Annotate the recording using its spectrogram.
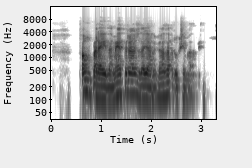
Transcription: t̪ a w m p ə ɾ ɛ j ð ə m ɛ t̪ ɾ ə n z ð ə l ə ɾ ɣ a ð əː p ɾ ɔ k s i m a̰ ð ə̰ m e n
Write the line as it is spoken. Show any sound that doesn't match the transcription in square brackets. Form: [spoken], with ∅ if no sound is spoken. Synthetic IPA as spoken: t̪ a [u] m p ə ɾ ɛ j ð ə m ɛ t̪ ɾ ə [∅] z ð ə [ʎ] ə ɾ ɣ a ð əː p ɾ [u] k s i m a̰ ð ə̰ m e n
